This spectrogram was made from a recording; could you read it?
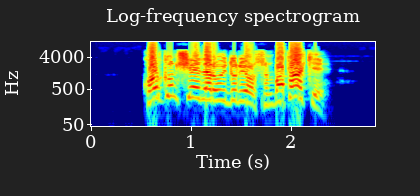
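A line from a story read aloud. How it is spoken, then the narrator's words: Crying out. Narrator (Turkish): diye haykırdı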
